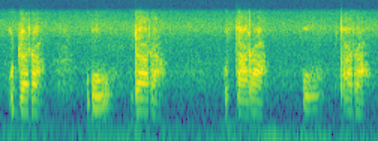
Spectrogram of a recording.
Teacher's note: Kriteria: vokal belakang, tinggi atas, bundar, tertutup. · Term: Vokal U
